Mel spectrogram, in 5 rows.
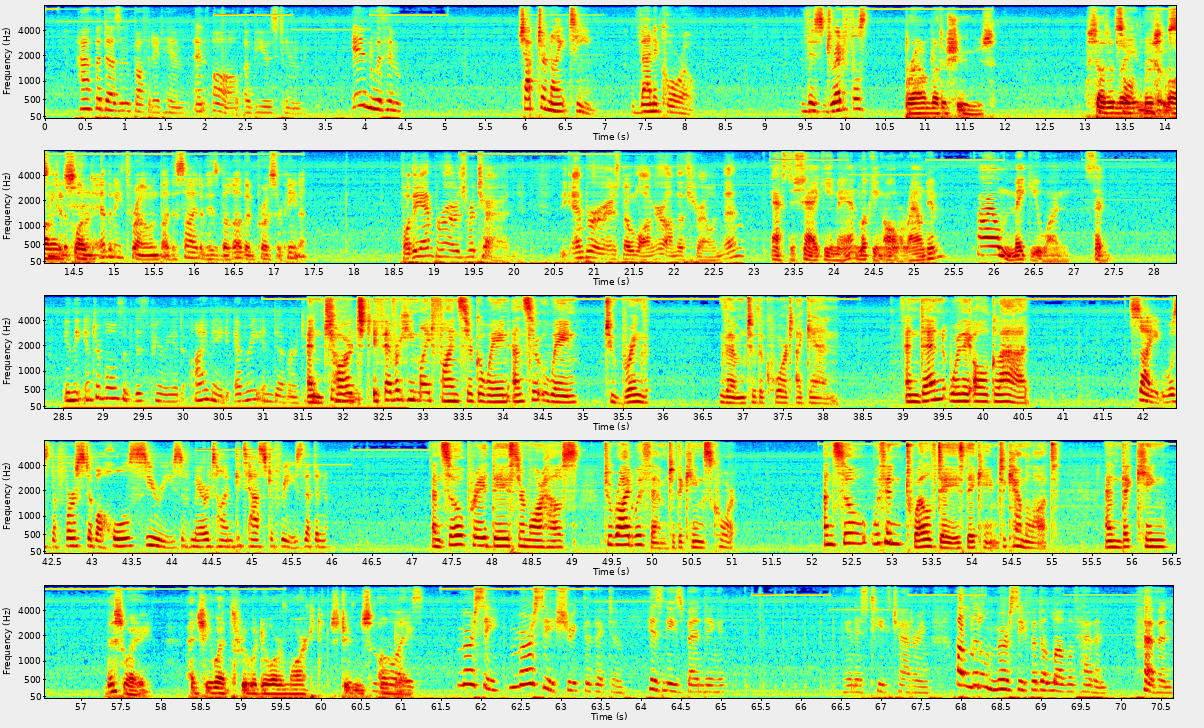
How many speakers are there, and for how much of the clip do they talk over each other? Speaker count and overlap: eight, about 5%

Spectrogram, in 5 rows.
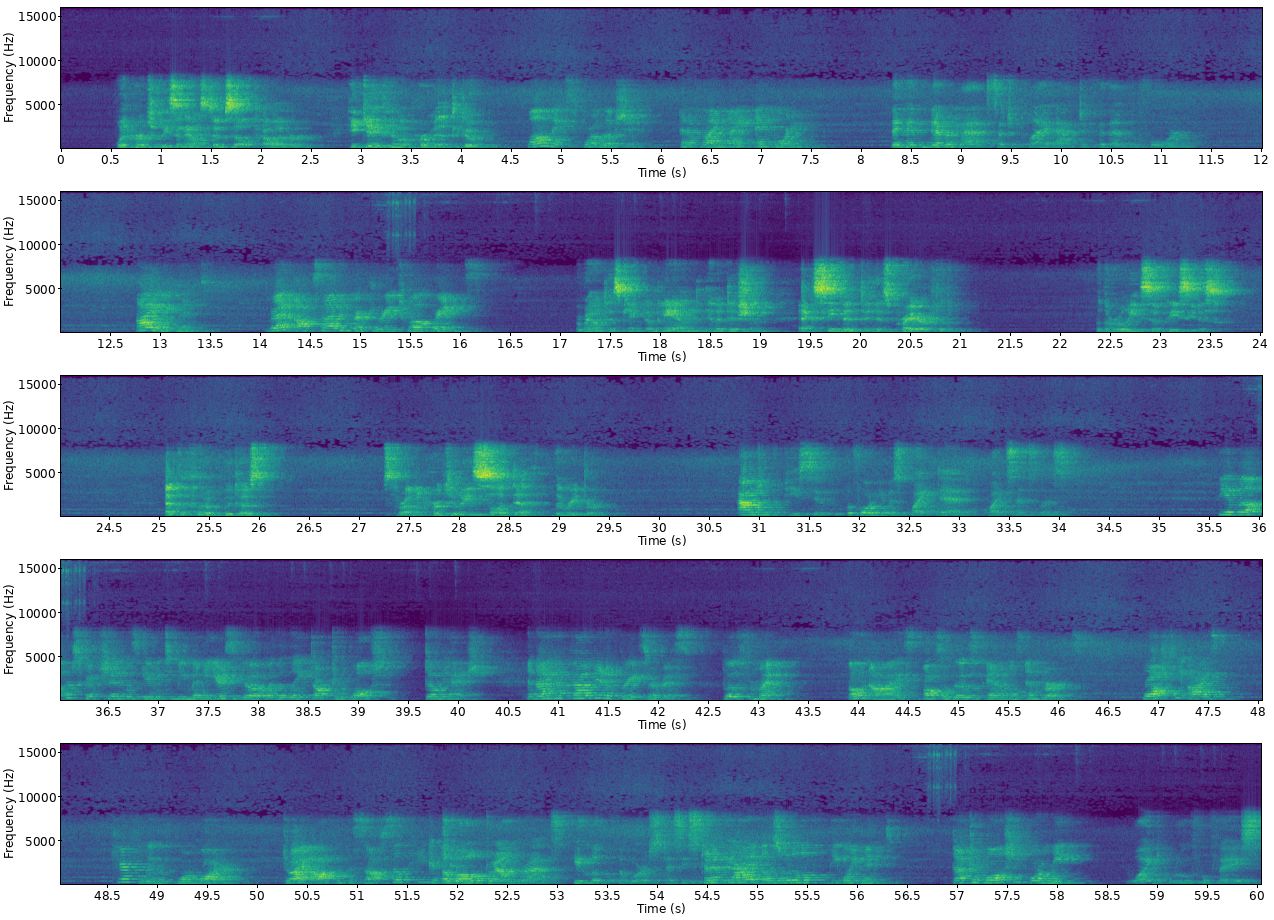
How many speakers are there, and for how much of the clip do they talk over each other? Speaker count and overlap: three, about 2%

